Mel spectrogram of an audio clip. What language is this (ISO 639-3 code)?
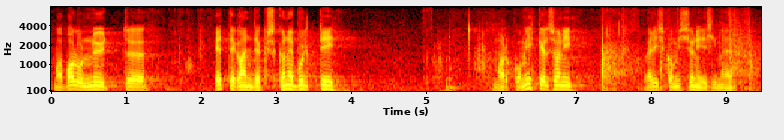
est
